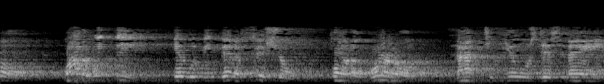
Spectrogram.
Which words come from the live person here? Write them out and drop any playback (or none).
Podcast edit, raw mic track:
none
